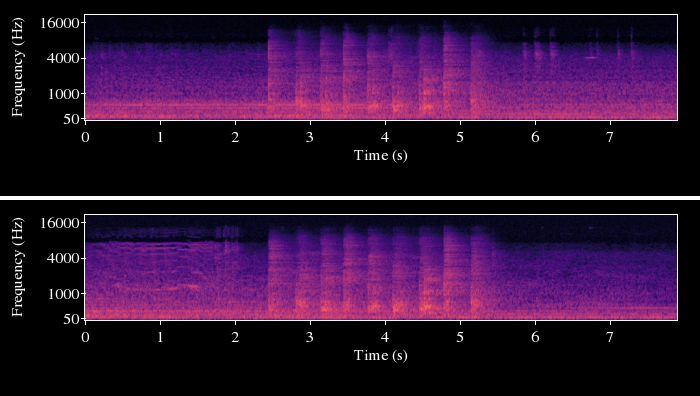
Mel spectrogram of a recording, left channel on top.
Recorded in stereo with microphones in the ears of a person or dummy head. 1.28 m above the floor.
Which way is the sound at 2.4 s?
65° left (ahead or behind).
